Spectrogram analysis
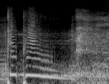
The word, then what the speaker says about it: Piu Piu: I believe that it's pronounced Piu Piu. Oh. Like from a laser gun?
